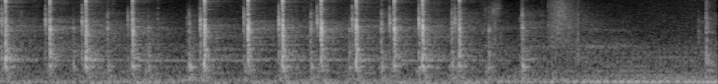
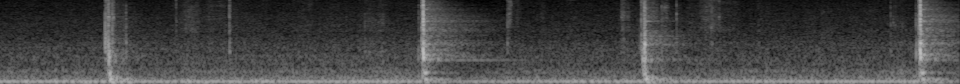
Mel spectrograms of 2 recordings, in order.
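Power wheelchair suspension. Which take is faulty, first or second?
first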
